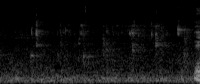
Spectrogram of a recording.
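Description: Wooden craft stick stirring tempera paint into water in a plastic cup: faint, scattered light clicks and swishes as the stick knocks and sweeps around the cup.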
